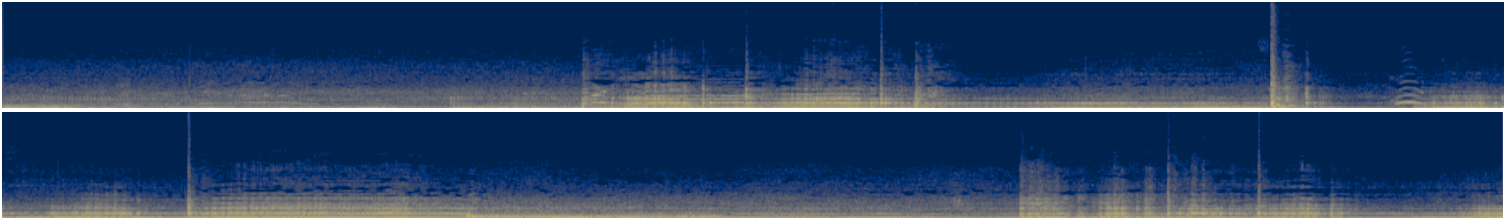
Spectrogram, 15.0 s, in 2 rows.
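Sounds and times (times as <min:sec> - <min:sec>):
car engine revving: 0:00.0 - 0:15.0
exhaust backfire bangs: 0:06.2 - 0:06.8.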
